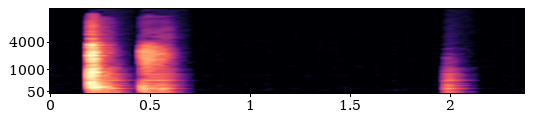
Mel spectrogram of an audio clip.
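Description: Two sharp clicks of snooker balls about a quarter of a second apart, the first louder: the cue tip striking the cue ball, then the cue ball hitting a red.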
